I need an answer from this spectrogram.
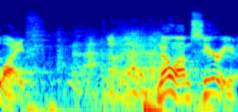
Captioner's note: audience laughing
